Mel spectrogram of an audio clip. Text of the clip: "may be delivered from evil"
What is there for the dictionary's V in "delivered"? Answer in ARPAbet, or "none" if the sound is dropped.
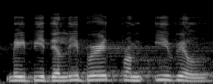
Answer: B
